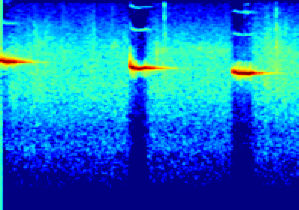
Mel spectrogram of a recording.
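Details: Song of a pygmy wren-babbler (Pnoepyga pusilla): three clear, very high, drawn-out whistles, each sliding gently downward, spaced about one and a half seconds apart over a quiet background hiss.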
